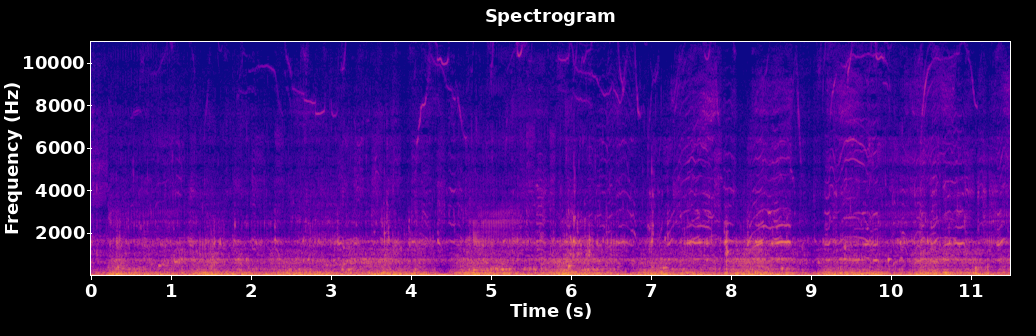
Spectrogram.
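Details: Spinner dolphins chattering underwater on a skin-diving dolphin swim at the Ogasawara Islands, 26 December 2020: many overlapping high, looping whistles and buzzy click bursts over heavy rumbling water noise.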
